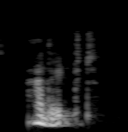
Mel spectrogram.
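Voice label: "addict" noun, British English; pronunciations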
